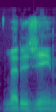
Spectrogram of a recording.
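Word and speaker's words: Medellín: it, especially here, Medellin, and Medellin is definitely the way to say it.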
